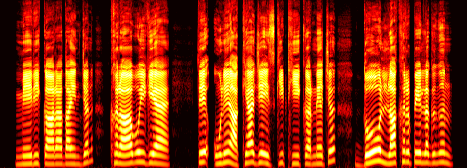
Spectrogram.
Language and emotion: Dogri, sad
